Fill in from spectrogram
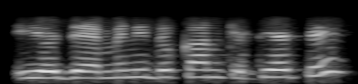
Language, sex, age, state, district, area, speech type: Sindhi, female, 45-60, Maharashtra, Thane, urban, conversation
